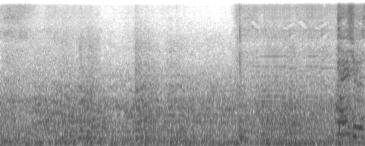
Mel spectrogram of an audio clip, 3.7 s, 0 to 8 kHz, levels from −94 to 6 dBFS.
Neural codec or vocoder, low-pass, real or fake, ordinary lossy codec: codec, 16 kHz in and 24 kHz out, 2.2 kbps, FireRedTTS-2 codec; 7.2 kHz; fake; none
